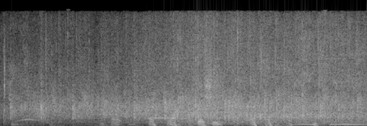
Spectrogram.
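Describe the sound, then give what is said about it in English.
Audience applause welcoming a speaker to a talk in Cupertino: dense, steady clapping that fills the whole stretch, with a voice talking over it. “Give him a hand. Welcome him.”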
